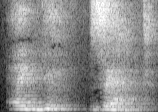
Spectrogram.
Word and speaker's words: exact: Egg, that's the G. Zact, that's the Z. Exact, exact. Okay? Exist, exist. Example, example. Okay? So, when the letter X makes the G sound, it also makes the Z sound.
